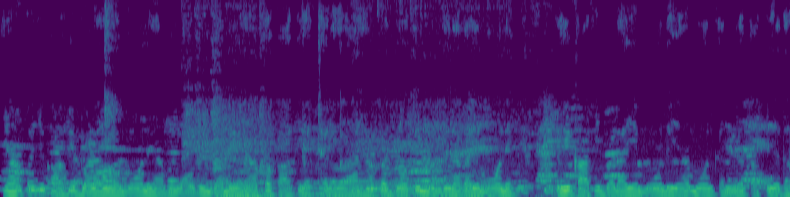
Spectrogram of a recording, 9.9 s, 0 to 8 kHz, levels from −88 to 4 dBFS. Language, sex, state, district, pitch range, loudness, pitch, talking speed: Hindi, male, Chhattisgarh, Bastar, 130-135 Hz, -30 LUFS, 135 Hz, 245 wpm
